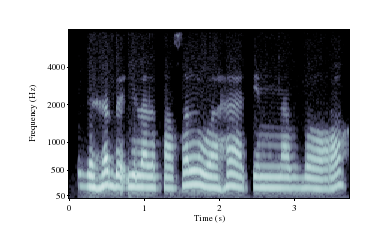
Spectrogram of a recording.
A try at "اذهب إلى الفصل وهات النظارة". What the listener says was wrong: Nadanya bukan wahatin nazar, tapi wahatin nazarah. Nah, tadi itu seperti bertanya ya nadanya.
